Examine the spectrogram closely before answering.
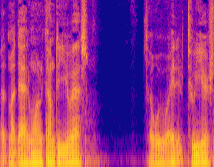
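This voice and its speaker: In a very clean recording with a silent background, a man with a Lao accent speaks at a moderate pace with a fairly low pitch and fairly even intonation. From Laos. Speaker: rifle manufacturer. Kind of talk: casual interview. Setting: studio.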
